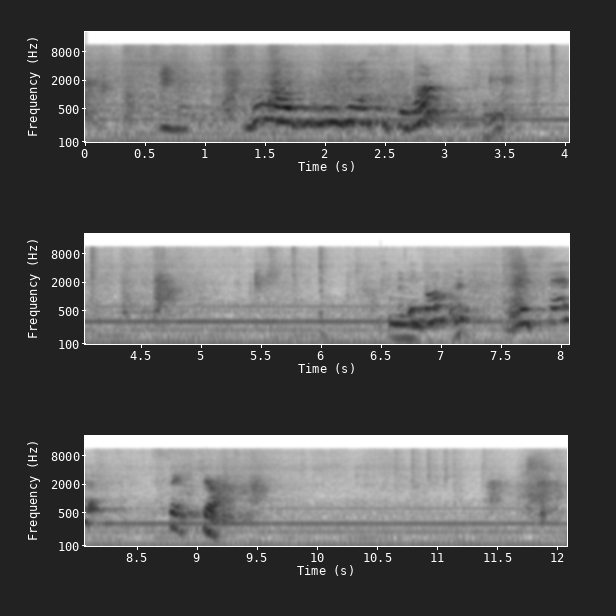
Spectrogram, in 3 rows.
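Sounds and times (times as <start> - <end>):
steady hum: 0.0 - 12.0
hands rubbing salt into meat: 10.2 - 12.0.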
